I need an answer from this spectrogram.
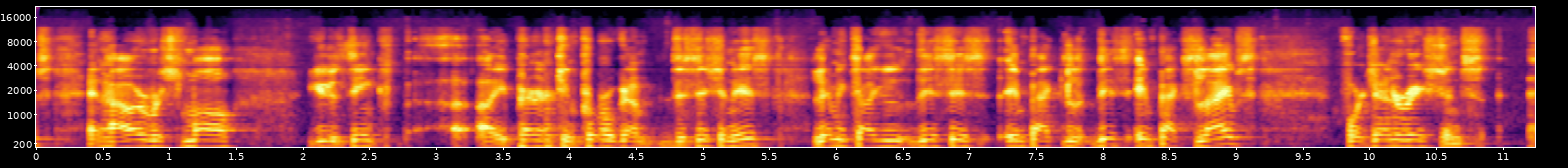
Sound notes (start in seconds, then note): none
